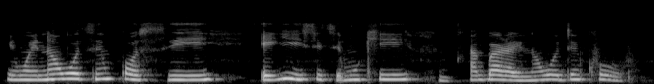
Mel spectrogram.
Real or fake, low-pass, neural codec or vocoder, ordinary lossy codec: real; 7.2 kHz; none; Opus, 32 kbps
